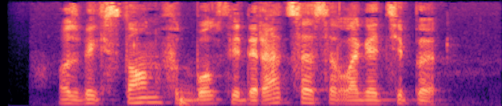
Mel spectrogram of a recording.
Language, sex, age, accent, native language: Uzbek, male, 18-24, Xorazm, Uzbek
